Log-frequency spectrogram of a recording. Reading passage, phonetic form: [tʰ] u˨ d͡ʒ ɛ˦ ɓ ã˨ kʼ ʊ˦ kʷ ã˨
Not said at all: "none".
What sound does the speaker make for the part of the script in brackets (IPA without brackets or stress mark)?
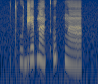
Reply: tʰ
